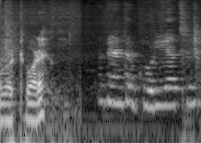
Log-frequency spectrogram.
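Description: A woman speaks nearby.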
